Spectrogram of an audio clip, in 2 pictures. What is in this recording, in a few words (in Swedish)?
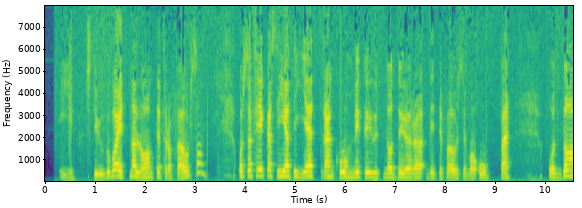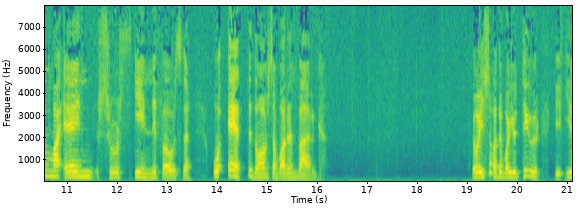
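Hackås Jämtland, svenska sagor dialekter; Folkminnen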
